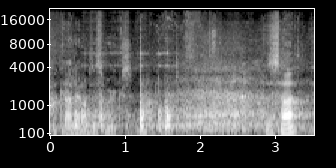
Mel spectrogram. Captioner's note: laughter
